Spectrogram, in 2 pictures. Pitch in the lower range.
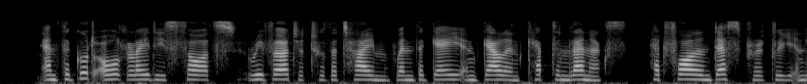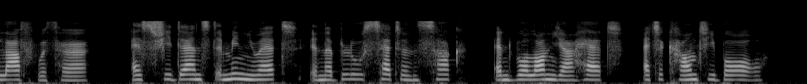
No: high, 220 Hz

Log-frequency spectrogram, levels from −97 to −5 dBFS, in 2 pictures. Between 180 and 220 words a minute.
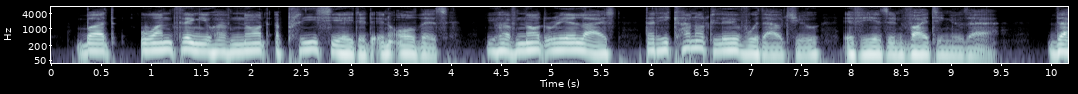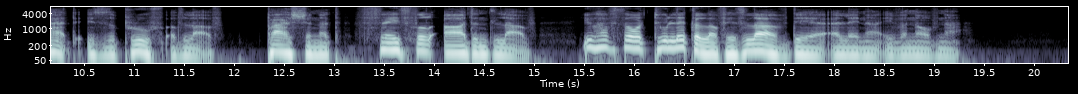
No: average, 140 wpm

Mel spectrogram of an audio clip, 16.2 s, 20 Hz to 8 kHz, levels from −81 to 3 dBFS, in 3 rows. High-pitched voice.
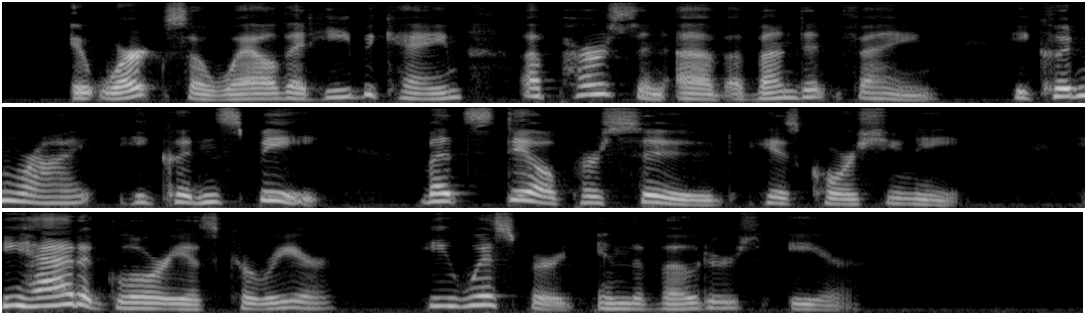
No: medium, 175 Hz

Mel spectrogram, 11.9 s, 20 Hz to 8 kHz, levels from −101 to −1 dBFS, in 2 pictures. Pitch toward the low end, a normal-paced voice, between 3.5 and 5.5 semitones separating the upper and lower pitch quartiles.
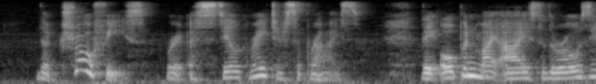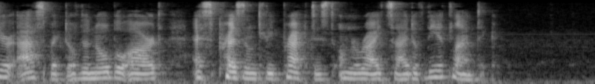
No: medium, 155 Hz; average, 145 wpm; average, 3.8 semitones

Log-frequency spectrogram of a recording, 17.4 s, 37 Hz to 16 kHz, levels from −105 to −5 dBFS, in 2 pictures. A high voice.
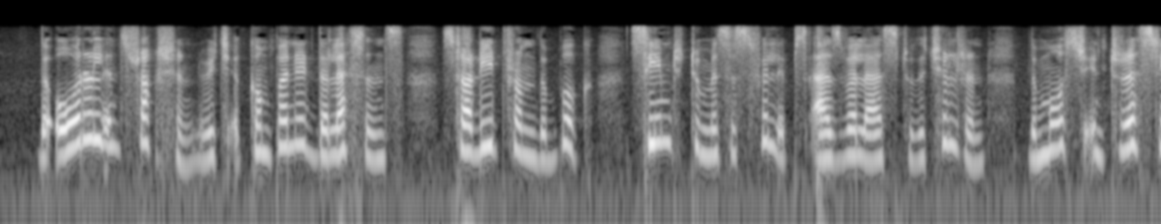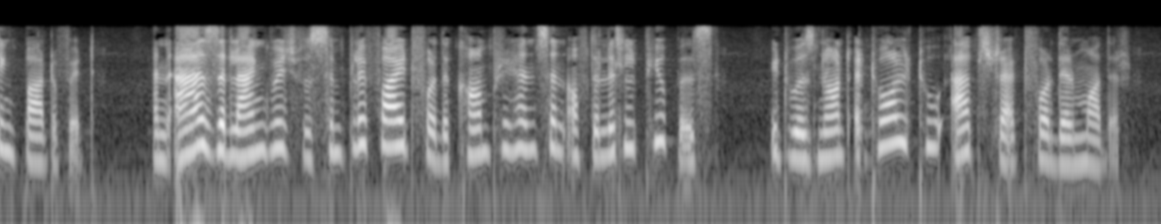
Yes: very high, 255 Hz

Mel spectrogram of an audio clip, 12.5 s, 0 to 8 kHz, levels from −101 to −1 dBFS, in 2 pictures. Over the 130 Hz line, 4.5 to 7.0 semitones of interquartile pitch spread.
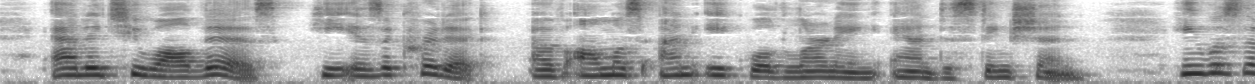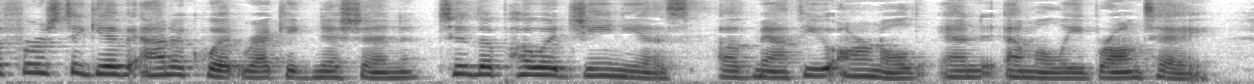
Yes: high, 190 Hz; average, 5.2 semitones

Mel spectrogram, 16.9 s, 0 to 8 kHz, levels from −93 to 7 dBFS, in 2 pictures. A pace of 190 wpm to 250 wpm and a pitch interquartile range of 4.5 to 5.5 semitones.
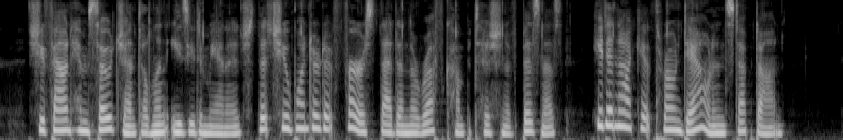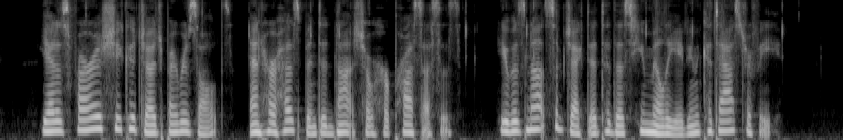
Yes: average, 195 wpm; average, 5.2 semitones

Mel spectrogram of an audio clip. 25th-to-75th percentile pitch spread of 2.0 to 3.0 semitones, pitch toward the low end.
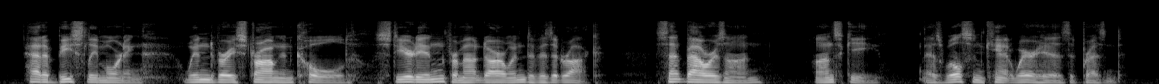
Yes: narrow, 2.4 semitones; low, 100 Hz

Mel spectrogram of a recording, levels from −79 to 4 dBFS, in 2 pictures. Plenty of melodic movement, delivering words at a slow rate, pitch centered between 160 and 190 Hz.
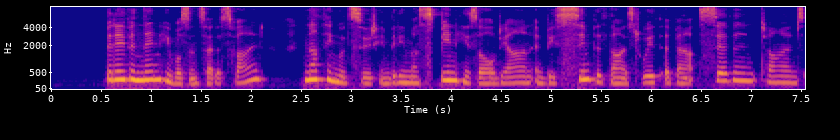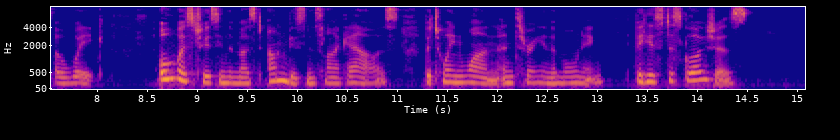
No: wide, 5.9 semitones; average, 165 wpm; medium, 185 Hz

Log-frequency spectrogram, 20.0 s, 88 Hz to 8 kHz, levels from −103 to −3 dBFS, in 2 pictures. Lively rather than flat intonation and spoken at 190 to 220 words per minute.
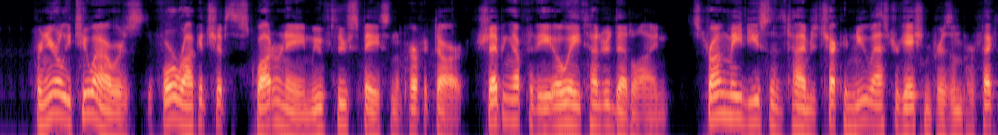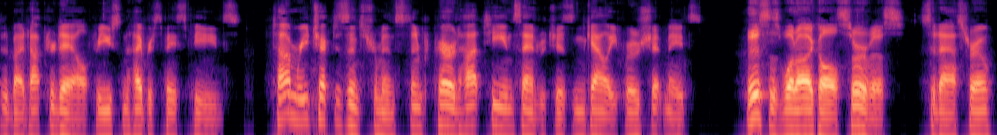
Yes: wide, 5.8 semitones; fast, 205 wpm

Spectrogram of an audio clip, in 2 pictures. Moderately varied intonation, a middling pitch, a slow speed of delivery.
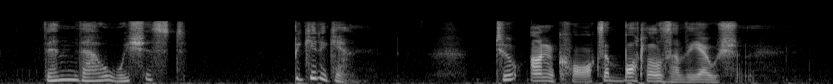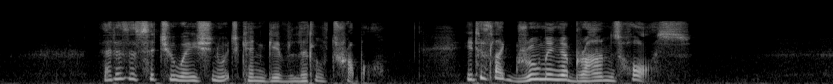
No: wide, 6.0 semitones; medium, 175 Hz; slow, 100 wpm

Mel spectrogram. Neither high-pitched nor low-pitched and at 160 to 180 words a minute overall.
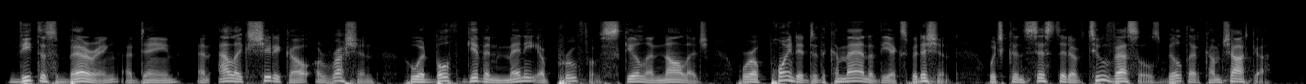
No: low, 115 Hz; average, 165 wpm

